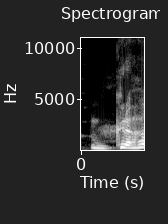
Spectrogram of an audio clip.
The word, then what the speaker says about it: गृह: गृह ज्योति, ग्रह लक्ष्मी, देखो यहाँ पे जो है इन्होंने ग्रह के GRUHA स्पेलिंग दिए हुए हैं, बट इसको हम बोलते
